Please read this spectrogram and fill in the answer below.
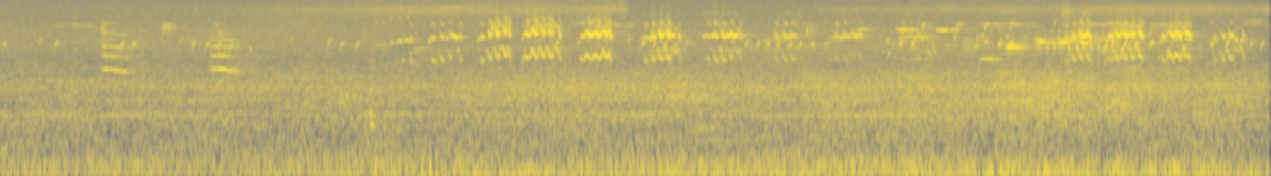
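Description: Birds calling in repeated short bursts of quick, high chattering notes, scattered at first and then several bursts in a row from about four seconds in, over a steady low background rumble.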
